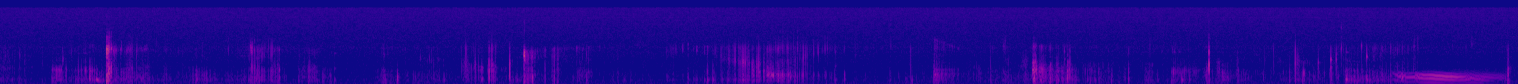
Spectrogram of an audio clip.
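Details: Digestion after a lunch of a grilled cheese sandwich and water: irregular gurgles, pops and low rumbles from the belly; normal bowel sounds (borborygmi).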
